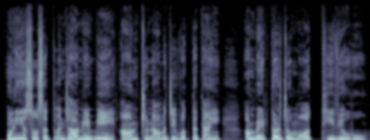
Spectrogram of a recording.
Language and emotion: Sindhi, neutral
